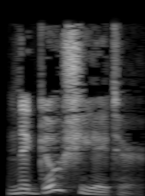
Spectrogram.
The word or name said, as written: negotiator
